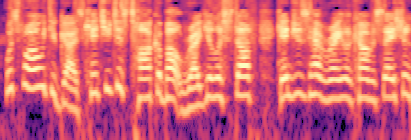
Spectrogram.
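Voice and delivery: high whiny mock of Joe, pleading. Friend mocking Joe's plea for normal talk, high whiny. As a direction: squeak it out like a baffled nerd. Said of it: "Joe goes like this".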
